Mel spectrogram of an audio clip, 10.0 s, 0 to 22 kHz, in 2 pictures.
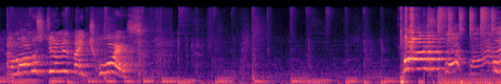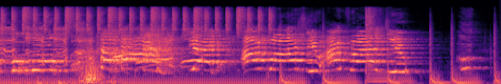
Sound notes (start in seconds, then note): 4.1 laughs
